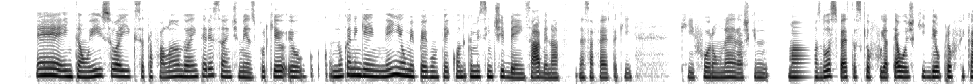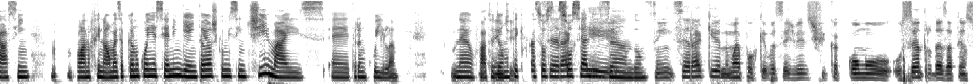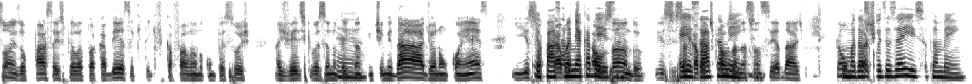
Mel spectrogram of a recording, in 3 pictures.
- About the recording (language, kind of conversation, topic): Portuguese, advice, Como posso lidar com a ansiedade antes e durante eventos sociais?
- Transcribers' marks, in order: tapping; other background noise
